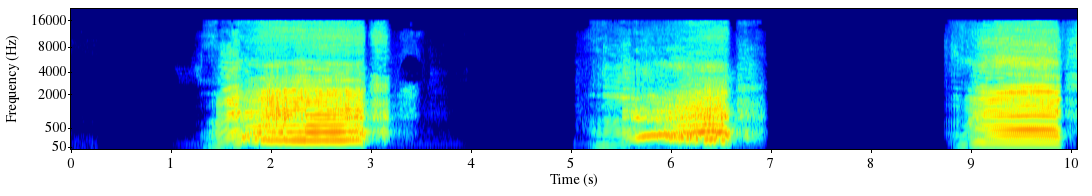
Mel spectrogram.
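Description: Cow mooing three times, each moo lasting a second or so with pauses between; the first two rise in pitch as they begin.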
